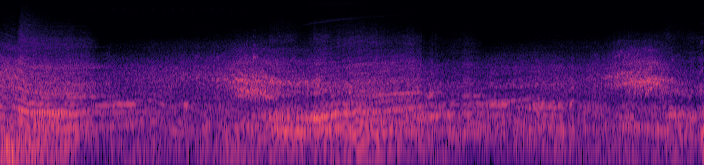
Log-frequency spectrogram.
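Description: Race cars in the Gran Turismo video game roar at speed as a Jaguar brakes and slides, with loud sustained engine drone, long tire squeals and shifting revs, dense and continuous throughout.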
